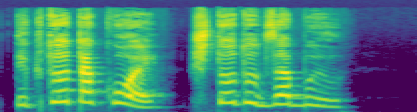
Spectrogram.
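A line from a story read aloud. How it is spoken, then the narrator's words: Shout. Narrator (Russian): крикнула она мне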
